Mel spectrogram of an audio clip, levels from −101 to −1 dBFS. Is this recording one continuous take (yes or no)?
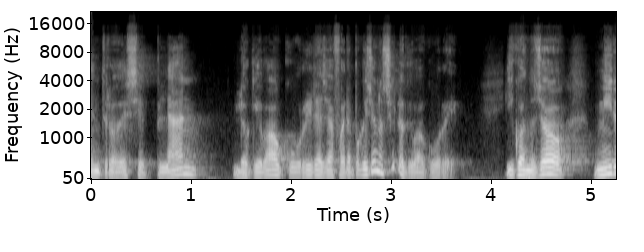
yes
